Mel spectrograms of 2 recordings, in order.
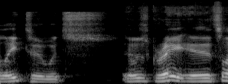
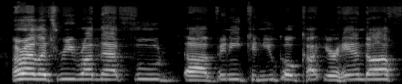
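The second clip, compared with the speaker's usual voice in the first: higher-pitched, breezy director's instructions; imitation of crew directions; mock TV director; 7 semitones higher than usual. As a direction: give absurd orders like a casual director. Mocks staged reshoot directions.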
